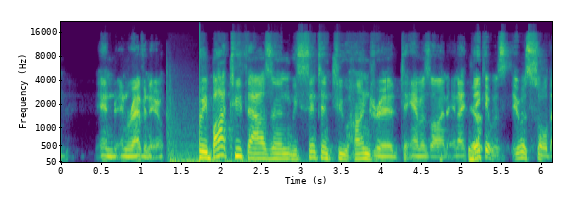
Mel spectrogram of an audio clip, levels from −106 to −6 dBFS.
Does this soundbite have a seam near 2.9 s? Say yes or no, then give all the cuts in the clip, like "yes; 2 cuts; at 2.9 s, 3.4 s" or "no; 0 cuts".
no; 1 cut; at 1.5 s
